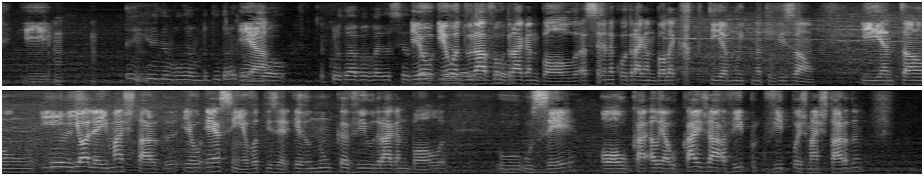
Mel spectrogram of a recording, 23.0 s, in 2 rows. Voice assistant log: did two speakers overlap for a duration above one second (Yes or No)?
Yes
